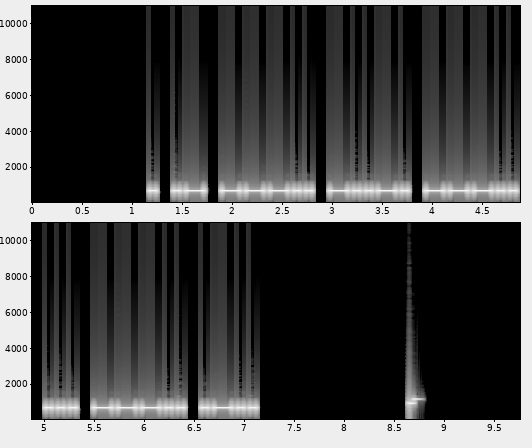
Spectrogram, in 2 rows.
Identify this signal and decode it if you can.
Morse code, heard as a keyed tone, about 20 wpm, 700 Hz. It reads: EA8/8S8L
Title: Difficult Call Signs 20wpm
